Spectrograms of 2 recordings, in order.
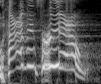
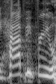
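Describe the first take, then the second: First: Happy for you! yelled high and loud; bitter shouted congratulations. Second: Said in the usual way. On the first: Real, not acted. Streamer yelling mock congratulations at Ludwig.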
